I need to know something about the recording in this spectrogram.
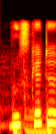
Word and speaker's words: bruschetta: is primarily stressed second syllable is so correct pronunciation is queen queen it is an italian word bruschetta brewsketter is an antipasto from italy consisting of grilled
